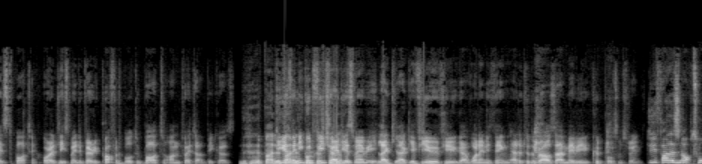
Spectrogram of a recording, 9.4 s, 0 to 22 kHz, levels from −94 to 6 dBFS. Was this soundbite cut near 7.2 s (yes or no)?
no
